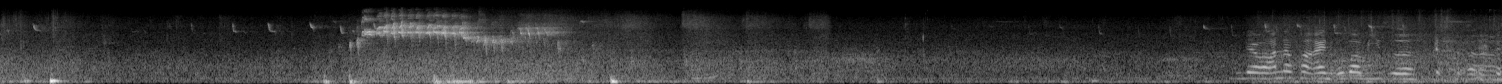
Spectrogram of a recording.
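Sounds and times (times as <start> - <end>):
dull low thumps: 0.0 - 0.8, 3.1 - 8.2
songbird chirping and trilling: 0.0 - 6.9, 9.1 - 14.4.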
